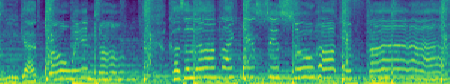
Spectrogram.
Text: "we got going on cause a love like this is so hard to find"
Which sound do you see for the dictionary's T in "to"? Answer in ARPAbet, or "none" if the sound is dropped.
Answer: T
